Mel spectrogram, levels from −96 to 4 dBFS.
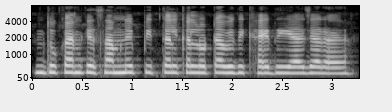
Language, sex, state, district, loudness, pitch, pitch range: Hindi, female, Jharkhand, Deoghar, -17 LUFS, 260 Hz, 245-265 Hz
